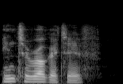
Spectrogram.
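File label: "interrogative", British English; pronunciations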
